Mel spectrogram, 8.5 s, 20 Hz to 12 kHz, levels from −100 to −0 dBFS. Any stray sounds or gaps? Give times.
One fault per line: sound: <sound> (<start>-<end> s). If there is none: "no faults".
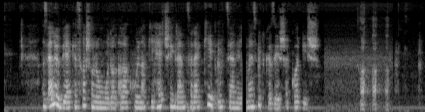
sound: dropout (4.8-4.9 s)
sound: laugh (7.1-7.8 s)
